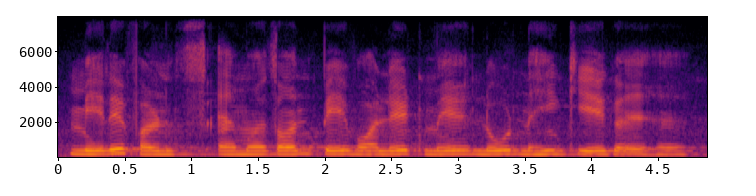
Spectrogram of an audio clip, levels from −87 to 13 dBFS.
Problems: constant background noise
